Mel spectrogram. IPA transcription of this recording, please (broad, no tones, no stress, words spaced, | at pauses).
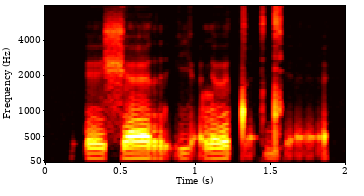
ʔeʃɛ rḭjɛ̰lɘ tɛ̰dʲɛ̰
